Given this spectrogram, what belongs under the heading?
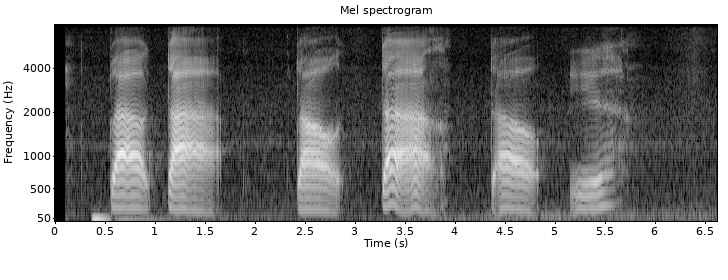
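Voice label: "socks", Mandarin Chinese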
